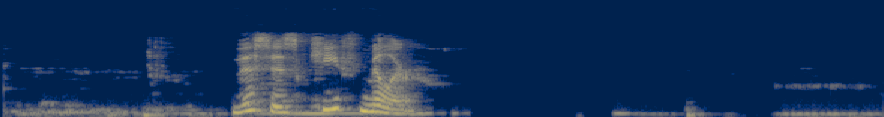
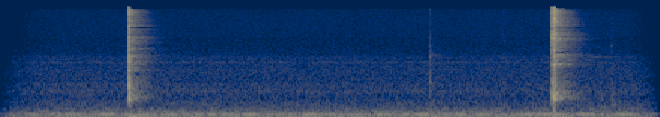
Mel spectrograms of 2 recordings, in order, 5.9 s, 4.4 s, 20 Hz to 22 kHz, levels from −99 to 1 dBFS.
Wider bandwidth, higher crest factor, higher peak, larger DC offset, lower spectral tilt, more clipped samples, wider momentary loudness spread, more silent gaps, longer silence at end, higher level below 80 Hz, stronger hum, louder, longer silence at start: second, 7.2 kHz vs 16 kHz; second, 20 dB vs 36 dB; second, -12 dBFS vs -4 dBFS; neither; first, -5 dB/octave vs -1 dB/octave; neither; about the same, 25 LU vs 27 LU; first, 3.16-3.84 s, 3.90-4.08 s, 4.99-5.14 s vs none; about the same, 0.05 s vs 0.05 s; second, -62 dBFS vs -54 dBFS; neither; about the same, -27 LUFS vs -29 LUFS; about the same, 0.1 s vs 0.05 s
